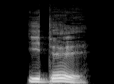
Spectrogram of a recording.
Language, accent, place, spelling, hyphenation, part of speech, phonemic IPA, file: German, Germany, Berlin, Idyll, Idyll, noun, /iˈdʏl/, De-Idyll.ogg
- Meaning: 1. idyllic life, life of Riley 2. idyll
